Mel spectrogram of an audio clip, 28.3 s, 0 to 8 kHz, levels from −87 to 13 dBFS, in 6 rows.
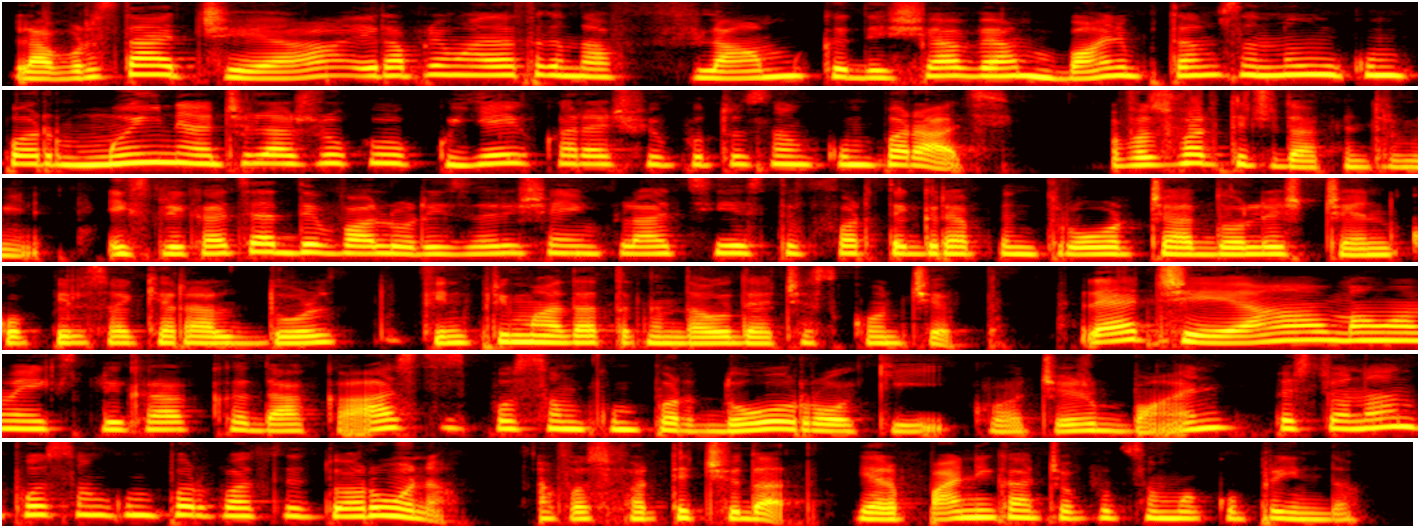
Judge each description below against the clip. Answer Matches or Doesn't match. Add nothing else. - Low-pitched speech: Doesn't match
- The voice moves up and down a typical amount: Matches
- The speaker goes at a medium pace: Doesn't match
